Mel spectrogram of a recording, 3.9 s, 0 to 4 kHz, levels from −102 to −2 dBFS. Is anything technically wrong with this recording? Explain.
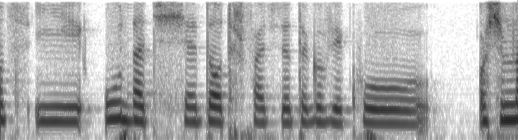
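Yes. Short concealed packet loss occurs at 0.96–1.02 s, before "się dotrwać do tego", and at 3.22–3.26 s. The receiver stretched the preceding sound over 40 ms and 20 ms gaps, and each one sounds like a brief smear.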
